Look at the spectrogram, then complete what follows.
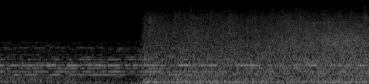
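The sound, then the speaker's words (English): A low tonal hum fades out after about a second and a half, giving way to a steady, dense hiss of rain falling on a city street at night, unbroken to the end with no voices. “On a city street at night, Hasidic men and women step out of the rain into a building.”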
